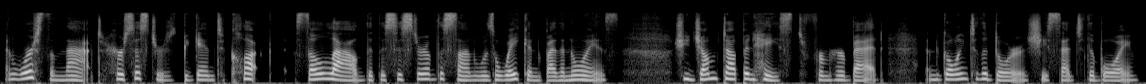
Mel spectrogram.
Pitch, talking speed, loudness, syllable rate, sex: 215 Hz, 210 wpm, -21 LUFS, 5.1 syllables/s, female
